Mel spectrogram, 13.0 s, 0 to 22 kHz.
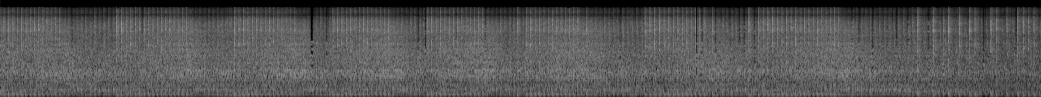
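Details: Late-70s/early-80s garage-sale Giant Vac walk-behind leaf blower, primed, first run: steady high-revving two-stroke buzz at full throttle without stumbling or surging; carb lacks an idle circuit, so it won't idle.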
